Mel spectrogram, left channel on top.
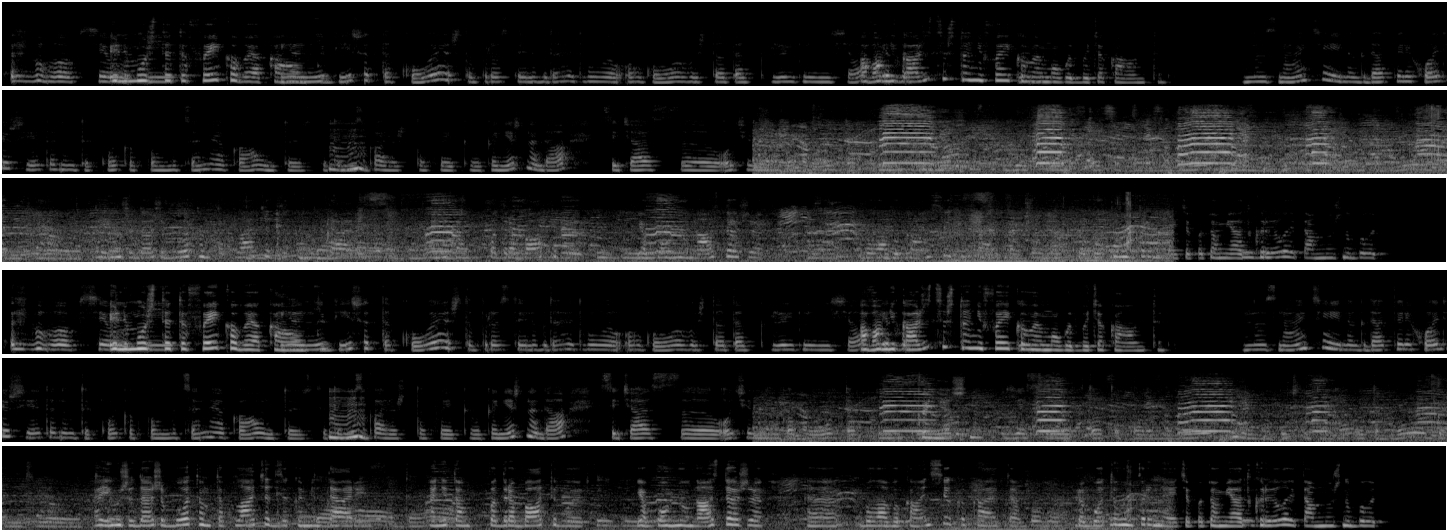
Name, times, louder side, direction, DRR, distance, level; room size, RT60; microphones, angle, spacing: voice 1, 0.1-1.7 2.8-9.1 10.1-10.6 12.4-15.6 15.9-17.5 17.8-24.0 24.4-30.1 30.4-30.5 31.3-31.6 31.9-33.5 34.8-35.5 37.7-38.0 39.2-40.1 40.4-40.5 41.3-41.6, right 2 dB, 25° right, 0.6 m, -41 dB
voice 2, 1.1-3.3 8.6-11.6 17.7-18.1 23.6-24.3 29.8-32.6 33.2-34.7 35.3-39.2 39.6-42.6, right 6 dB, 65° right, 0.5 m, -33 dB
sound 1, 22.0-40.6, left 5 dB, 35° left, 0.3 m, -34 dB
6.0 x 3.5 x 5.4 m
head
